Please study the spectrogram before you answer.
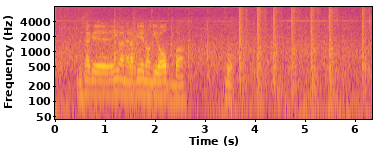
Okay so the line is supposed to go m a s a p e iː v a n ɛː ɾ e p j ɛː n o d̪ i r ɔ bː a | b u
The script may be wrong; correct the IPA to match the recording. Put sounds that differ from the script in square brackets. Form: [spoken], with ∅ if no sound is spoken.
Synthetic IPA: m [i] s a [k] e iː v a n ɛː ɾ [a] p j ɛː n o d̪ i [ɾ] ɔ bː a | b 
